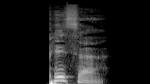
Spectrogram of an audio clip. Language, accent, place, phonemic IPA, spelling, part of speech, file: German, Germany, Berlin, /ˈpɪsɐ/, Pisser, noun, De-Pisser.ogg
- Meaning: agent noun of pissen: 1. the penis 2. general insult to a (male) person, used like asshole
